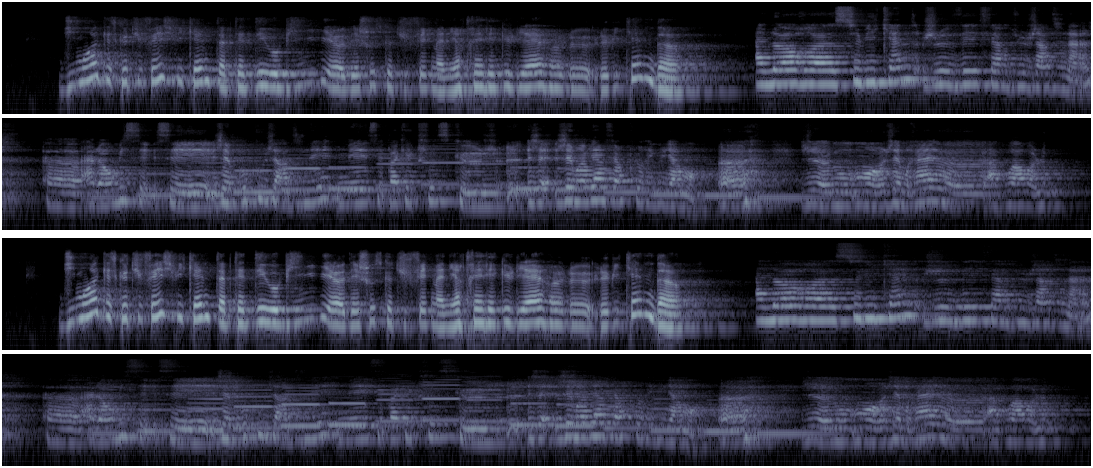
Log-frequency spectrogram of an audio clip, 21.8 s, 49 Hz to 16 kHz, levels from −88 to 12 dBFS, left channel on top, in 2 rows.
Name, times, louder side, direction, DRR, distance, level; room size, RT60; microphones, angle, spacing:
voice 1, 0.6-6.8, right 3 dB, 55° right, 14 dB, 1.1 m, -31 dB
voice 2, 7.5-11.0 11.3-21.3, left 3 dB, 80° left, 7 dB, 2.7 m, -38 dB
Wind instrument woodwind instrument, 11.7-19.3, right 2 dB, 30° right, 1.2 m, -45 dB
21.5 x 19.5 x 7.8 m, 1.4 s
head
